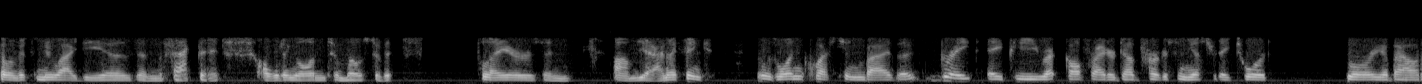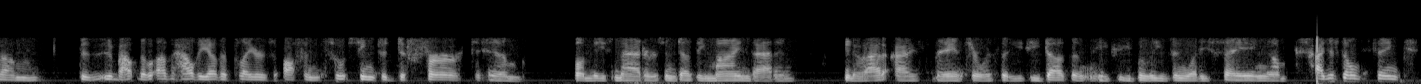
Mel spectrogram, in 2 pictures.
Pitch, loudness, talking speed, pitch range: 105 Hz, -24 LUFS, 180 wpm, 95-115 Hz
